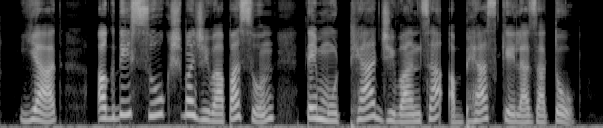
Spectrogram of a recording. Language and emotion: Marathi, neutral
